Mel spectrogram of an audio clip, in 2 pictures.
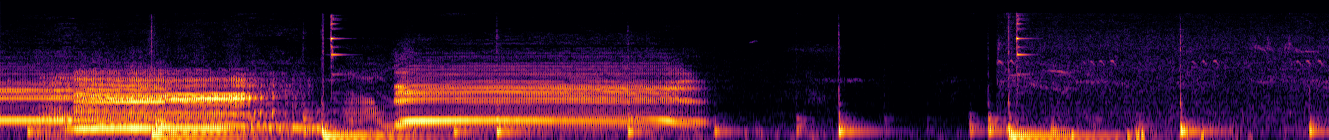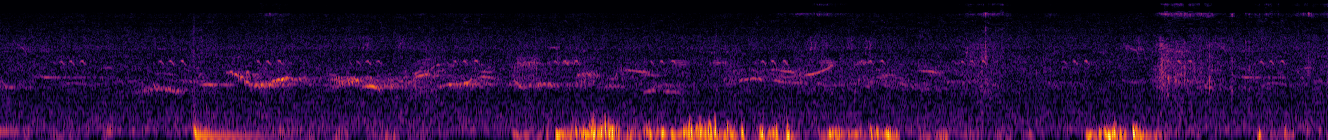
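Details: Red Asian village cows, a large herd with calves, crossing a small flowing river amid green trees in the rural Asian countryside. Two long, deep, harmonic moos fill the first three and a half seconds, followed by splashing water, low thuds and chirping birds.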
